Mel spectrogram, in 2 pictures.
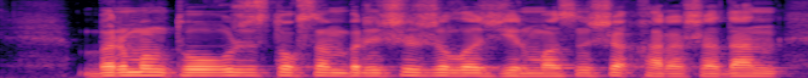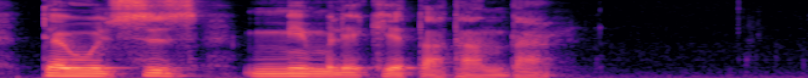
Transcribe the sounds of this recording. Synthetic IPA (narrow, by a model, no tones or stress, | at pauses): bɪɾməɴt̪ʰo̞ʁəzʒʏzt̪ʰo̞qsɑnbɪɾɪnʃɪʒəlˠəʒijəɾmɑsənʃəqʰɑɾɑʃɑd̪ɑn | t̪ʰæwe̞lsɪz | me̞mle̞kʲe̞t̪ɑ̰t̪ɑ̰nd̪ə̰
